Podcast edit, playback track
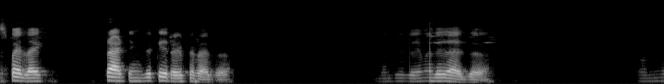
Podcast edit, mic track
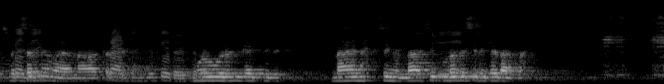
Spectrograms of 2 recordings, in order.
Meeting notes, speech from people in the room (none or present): present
